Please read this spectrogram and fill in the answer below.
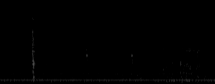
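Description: Near silence with a few faint clicks of tarot cards being handled on a wooden table, one sharper click about a third of a second in, over a faint steady hum.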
